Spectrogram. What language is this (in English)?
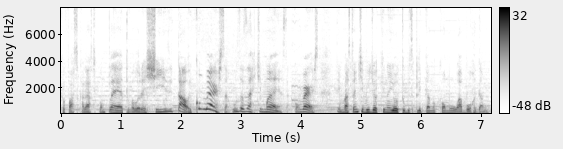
Portuguese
